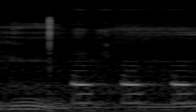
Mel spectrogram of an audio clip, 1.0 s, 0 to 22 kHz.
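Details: Ethicon GEN11 generator: a click then three short, evenly spaced electronic beeps, the activation tone signalling the device is energised.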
